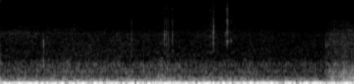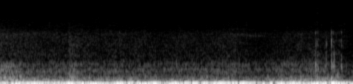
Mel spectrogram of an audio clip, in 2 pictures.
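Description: Steady low rumble of a car driving on a wet road, heard from inside the cabin, with a few faint clicks and a brief swell about five seconds in.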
